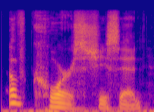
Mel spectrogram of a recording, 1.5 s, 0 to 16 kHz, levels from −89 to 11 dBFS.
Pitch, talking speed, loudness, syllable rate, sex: 100 Hz, 155 wpm, -18 LUFS, 4.0 syllables/s, male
